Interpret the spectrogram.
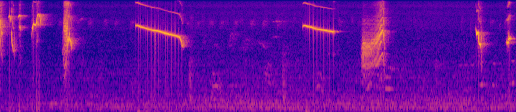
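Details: Oriental magpie-robin, caged, in fighting song: long drawn-out descending whistles alternate with a harsh rasping note and scattered short chirps, separated by silent gaps.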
